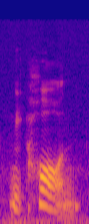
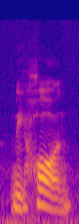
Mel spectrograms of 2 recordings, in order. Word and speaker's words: 日本: the Japanese people themselves, they call their nation Nihon, Nihon. Then we call them 日本, 日本. So you can see the pronunciation is pretty close and the character is the same.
